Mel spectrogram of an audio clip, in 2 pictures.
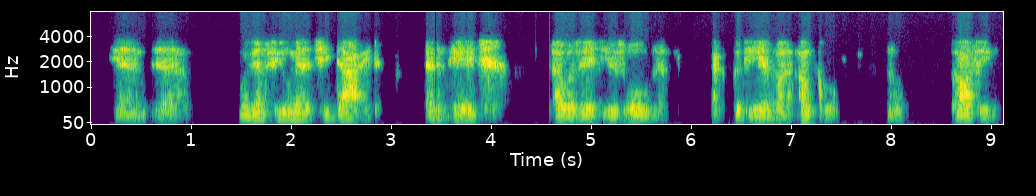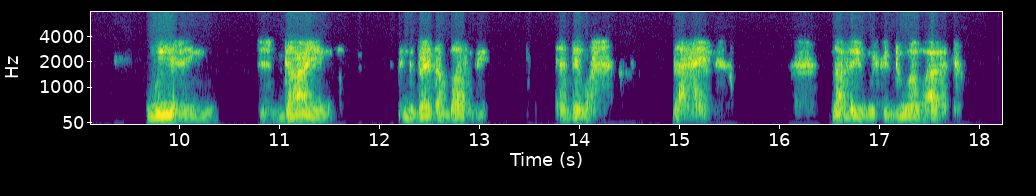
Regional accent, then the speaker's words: Jerusalem, Palestine; We come from a family that has been in Jerusalem since the late 1700s.

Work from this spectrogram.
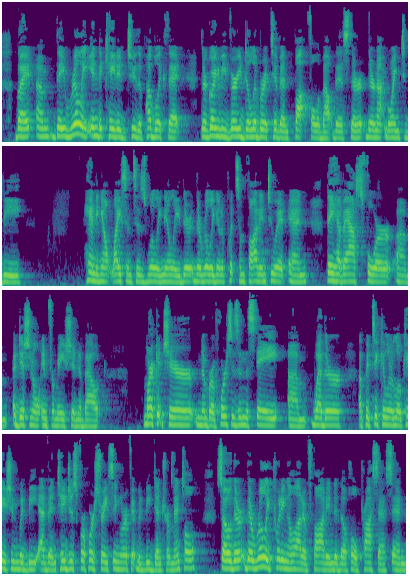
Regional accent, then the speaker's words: Neely, Nebraska, United States; I grew up in Neely, Nebraska.

